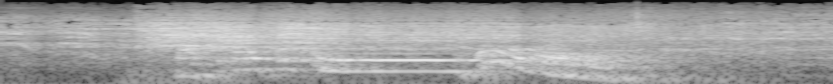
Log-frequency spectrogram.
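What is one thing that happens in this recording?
A crowd cheers loudly and then dies down.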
